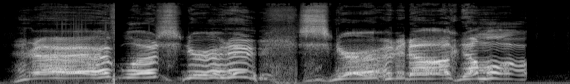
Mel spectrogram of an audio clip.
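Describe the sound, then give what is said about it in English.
A voice imitates anguished, ghostly shouting and screaming: about six loud, strained wailing cries in quick succession, separated by sharp gasping breaths, intense. “And you hear what sounds like completely anguished shouting, screaming, if you will.”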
